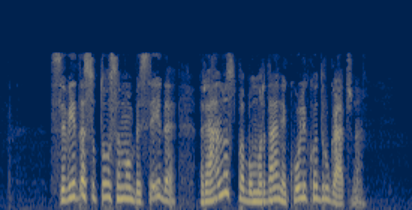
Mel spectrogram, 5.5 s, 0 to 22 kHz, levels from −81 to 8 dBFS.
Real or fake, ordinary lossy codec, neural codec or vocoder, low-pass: fake; AAC, 24 kbps; vocoder, 48 kHz, 128 mel bands, Vocos; 19.8 kHz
